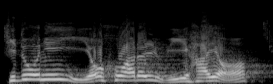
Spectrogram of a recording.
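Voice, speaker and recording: Male pastor, earnest Sunday sermon, lively pitch, long church-hall echo. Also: lo-fi sound. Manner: earnest preaching with dramatic pauses. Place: church sanctuary.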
